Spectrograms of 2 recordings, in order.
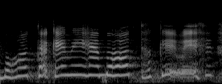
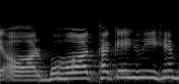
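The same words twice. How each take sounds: First: Higher, softer whiny half-crying complaint; mock tired whimper. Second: Said in the usual way. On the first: Shown as a demonstration. Tired vlogger whines to viewers about the exhausting market trip, mock crying. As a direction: whimper it like a worn-out child. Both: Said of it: "हम थक हार के अभी वापस आए हैं".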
